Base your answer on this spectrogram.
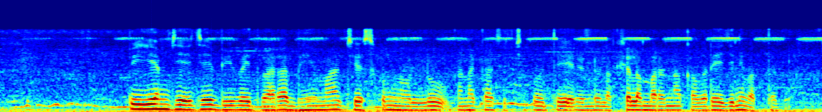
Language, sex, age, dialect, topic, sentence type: Telugu, female, 18-24, Central/Coastal, banking, statement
